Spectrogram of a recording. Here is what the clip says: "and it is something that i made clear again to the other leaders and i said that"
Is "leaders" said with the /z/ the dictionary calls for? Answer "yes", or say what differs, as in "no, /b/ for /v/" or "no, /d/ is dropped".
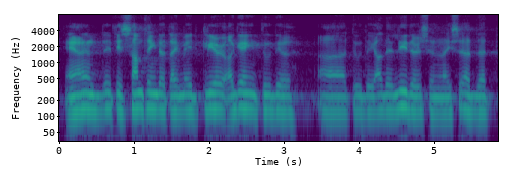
no, /s/ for /z/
